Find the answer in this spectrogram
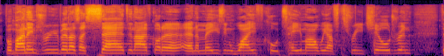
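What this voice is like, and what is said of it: Liverpool Scouse accent. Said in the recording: “I'm from Liverpool. You may be able to tell that from my strange accents. ... A lot of people call me a plastic Scouser”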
